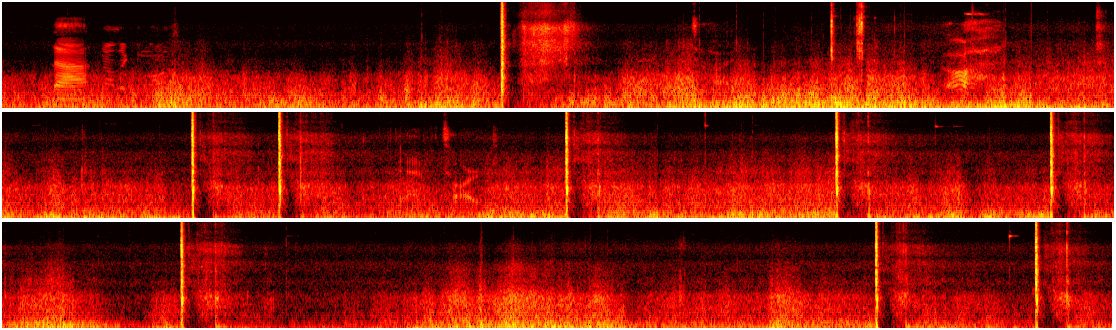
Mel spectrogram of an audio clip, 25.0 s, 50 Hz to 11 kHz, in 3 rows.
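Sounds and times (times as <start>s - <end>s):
gunshots: 3.7s - 4.4s, 9.7s - 11.0s, 12.4s - 13.2s, 14.5s - 15.3s, 16.1s - 16.8s, 18.0s - 18.7s, 23.2s - 25.0s.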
